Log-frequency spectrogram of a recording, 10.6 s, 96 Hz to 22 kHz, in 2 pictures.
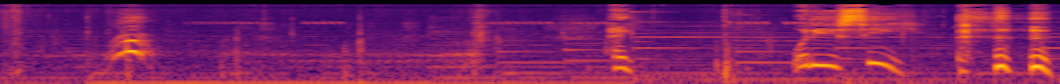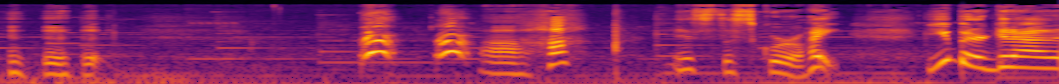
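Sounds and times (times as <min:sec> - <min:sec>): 
dog barking: 0:00.5 - 0:00.8, 0:07.1 - 0:07.7
speech: 0:03.0 - 0:03.3, 0:04.0 - 0:05.9, 0:07.7 - 0:10.5.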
